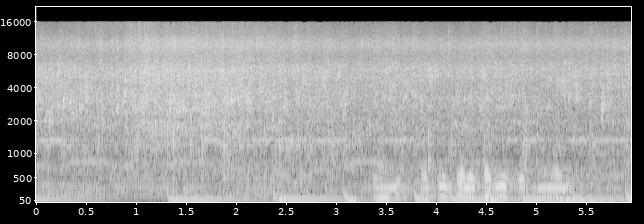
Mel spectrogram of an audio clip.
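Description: Green chillies frying in hot oil with mustard seeds and cumin in a kadai: a steady sizzle.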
